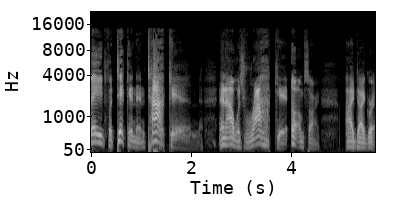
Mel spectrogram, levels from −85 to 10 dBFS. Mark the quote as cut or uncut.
uncut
